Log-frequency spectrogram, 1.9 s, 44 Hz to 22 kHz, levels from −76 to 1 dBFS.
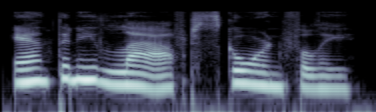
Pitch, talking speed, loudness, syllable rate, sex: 205 Hz, 95 wpm, -17 LUFS, 4.7 syllables/s, female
